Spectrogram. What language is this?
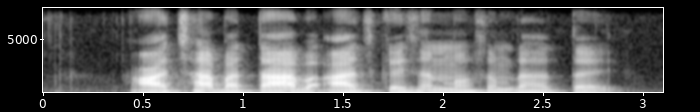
Magahi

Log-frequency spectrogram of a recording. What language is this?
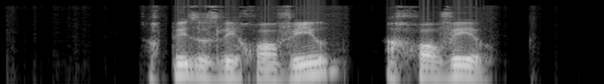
Breton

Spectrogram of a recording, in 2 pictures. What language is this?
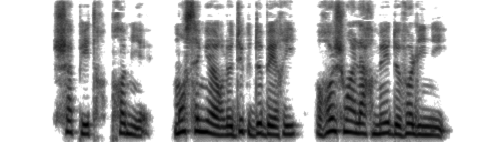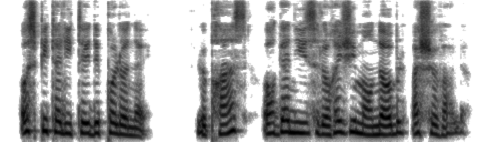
French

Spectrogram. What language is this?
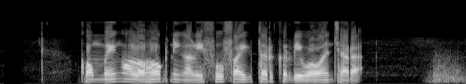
Sundanese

